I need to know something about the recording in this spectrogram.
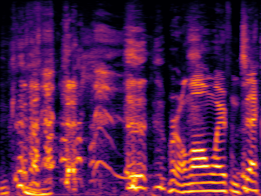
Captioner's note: men laugh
